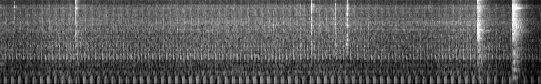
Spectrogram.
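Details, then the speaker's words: Scooter CVT after fixing a noisy drive belt rubbing inside the cover, cover refitted: steady even idle pulses with no scraping from the belt drive; the transmission now sounds smooth. "nah ini langsung halus ya nah [Tepuk tangan] nah Langsung halus suaranya ya"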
